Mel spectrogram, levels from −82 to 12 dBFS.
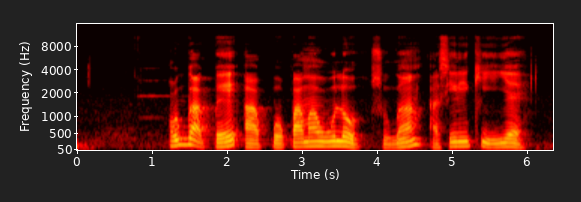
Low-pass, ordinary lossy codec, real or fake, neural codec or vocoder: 10.8 kHz; none; real; none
